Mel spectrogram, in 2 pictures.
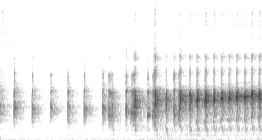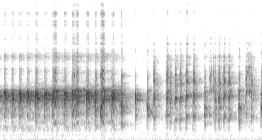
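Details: Male chukar calling, starting with spaced single chuk notes that speed up into a fast, dense, pulsing series of hoarse clucks, then fragment into uneven raspy phrases at the end.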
